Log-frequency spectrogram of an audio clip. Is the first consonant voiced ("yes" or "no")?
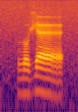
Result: yes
